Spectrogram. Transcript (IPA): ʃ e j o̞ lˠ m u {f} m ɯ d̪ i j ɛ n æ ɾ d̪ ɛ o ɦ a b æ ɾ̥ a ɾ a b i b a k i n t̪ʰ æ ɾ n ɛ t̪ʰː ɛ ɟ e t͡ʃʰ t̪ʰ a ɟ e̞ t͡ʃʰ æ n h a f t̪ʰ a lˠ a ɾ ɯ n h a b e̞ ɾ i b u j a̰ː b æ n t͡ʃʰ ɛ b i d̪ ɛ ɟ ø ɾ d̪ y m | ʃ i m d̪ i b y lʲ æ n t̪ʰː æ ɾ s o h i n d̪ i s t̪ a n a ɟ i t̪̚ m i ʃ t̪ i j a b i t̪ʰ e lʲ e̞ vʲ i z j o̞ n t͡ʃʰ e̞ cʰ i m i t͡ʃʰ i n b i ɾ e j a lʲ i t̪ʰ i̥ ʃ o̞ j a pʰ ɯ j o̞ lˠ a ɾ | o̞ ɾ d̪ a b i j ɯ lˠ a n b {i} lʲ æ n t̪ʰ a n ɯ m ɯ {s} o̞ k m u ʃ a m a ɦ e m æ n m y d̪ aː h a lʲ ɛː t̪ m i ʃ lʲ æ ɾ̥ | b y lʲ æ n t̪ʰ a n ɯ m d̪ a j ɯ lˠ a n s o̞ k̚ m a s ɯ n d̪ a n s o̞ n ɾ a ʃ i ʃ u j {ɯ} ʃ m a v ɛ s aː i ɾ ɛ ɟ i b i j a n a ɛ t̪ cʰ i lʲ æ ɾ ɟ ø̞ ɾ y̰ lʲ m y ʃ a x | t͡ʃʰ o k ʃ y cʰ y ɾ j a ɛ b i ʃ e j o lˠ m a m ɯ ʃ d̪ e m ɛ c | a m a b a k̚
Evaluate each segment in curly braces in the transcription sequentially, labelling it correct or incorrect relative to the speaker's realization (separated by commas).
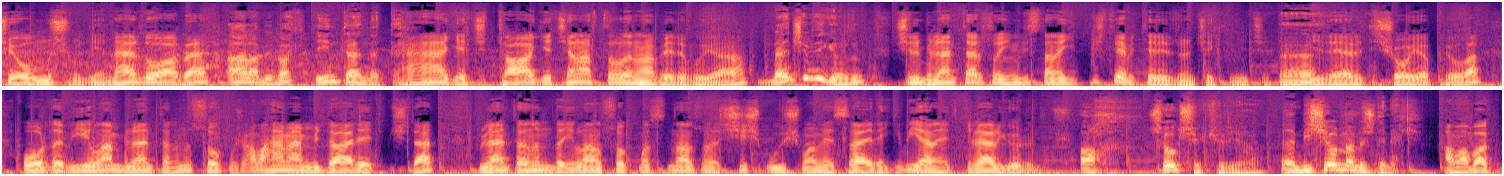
incorrect, incorrect, correct, incorrect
